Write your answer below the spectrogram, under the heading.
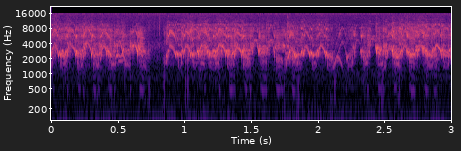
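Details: Black stork (Ciconia nigra) chicks being fed by a parent, Kamenice, 2021, give begging calls: a fast, continuous run of harsh, wheezy high notes, several each second, with hardly a pause.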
